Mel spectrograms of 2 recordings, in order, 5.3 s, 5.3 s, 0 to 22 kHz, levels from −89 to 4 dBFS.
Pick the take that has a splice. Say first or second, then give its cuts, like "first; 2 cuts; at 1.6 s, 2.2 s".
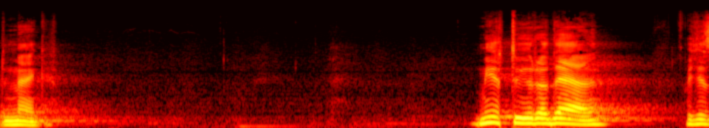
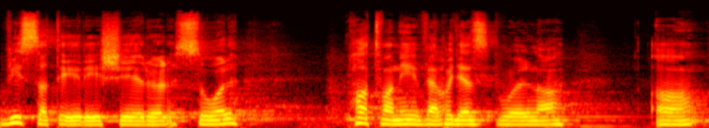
second; 3 cuts; at 2.6 s, 3.3 s, 3.7 s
